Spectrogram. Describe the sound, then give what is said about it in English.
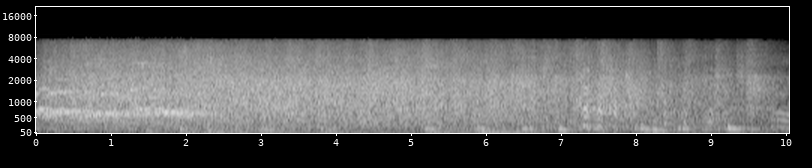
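A big Irish welcome for a performer: loud, dense applause from an audience, mixed with cheers and hearty shouts. It holds steady for about ten seconds and then eases slightly toward the end. “Guys, please put your hands together and increase the volume.”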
